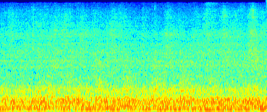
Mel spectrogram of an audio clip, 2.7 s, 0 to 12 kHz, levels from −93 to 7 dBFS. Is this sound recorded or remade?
recorded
